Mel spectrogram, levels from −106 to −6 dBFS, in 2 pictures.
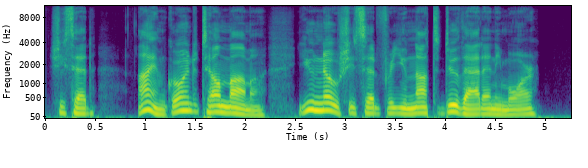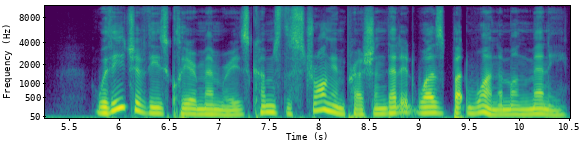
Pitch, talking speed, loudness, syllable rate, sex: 125 Hz, 210 wpm, -19 LUFS, 5.4 syllables/s, male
